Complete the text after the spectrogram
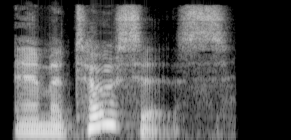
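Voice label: "amitosis", English, British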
